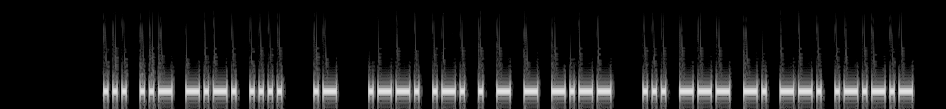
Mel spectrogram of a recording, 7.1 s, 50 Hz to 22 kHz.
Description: Morse code, heard as a keyed tone, about 34 wpm, 700 Hz. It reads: SUCH A PRETTY SONG.
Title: Sentences from Top 1000 Words - Review Part 2 - 35wpm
